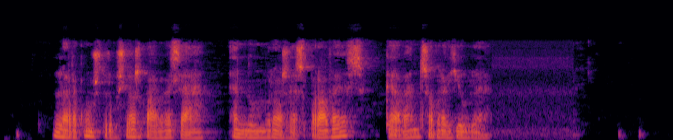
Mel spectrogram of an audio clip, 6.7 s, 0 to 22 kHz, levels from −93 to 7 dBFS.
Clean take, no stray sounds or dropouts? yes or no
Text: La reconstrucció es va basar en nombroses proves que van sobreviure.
yes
